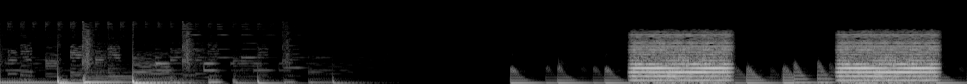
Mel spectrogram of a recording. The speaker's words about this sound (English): Sirens blared through the space station. The astronauts could hardly hear their orders.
